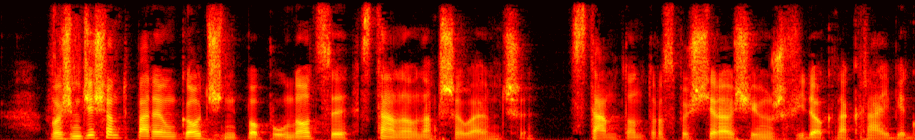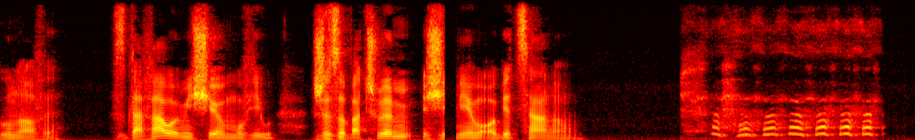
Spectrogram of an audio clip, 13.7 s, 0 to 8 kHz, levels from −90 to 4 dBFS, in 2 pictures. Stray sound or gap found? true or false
true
